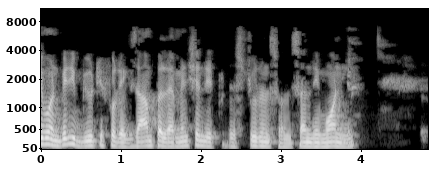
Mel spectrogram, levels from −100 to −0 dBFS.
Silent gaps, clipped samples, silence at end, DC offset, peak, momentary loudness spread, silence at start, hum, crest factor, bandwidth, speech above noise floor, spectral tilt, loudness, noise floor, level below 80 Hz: none; under 0.1%; 0.25 s; under 0.1%; 0 dBFS; 7 LU; 0 s; none; 16 dB; 7 kHz; 27 dB; -8.5 dB/octave; -17 LUFS; -43 dBFS; -44 dBFS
